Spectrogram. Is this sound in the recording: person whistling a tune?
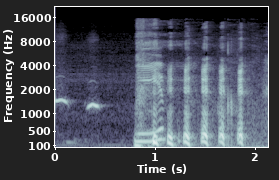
yes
